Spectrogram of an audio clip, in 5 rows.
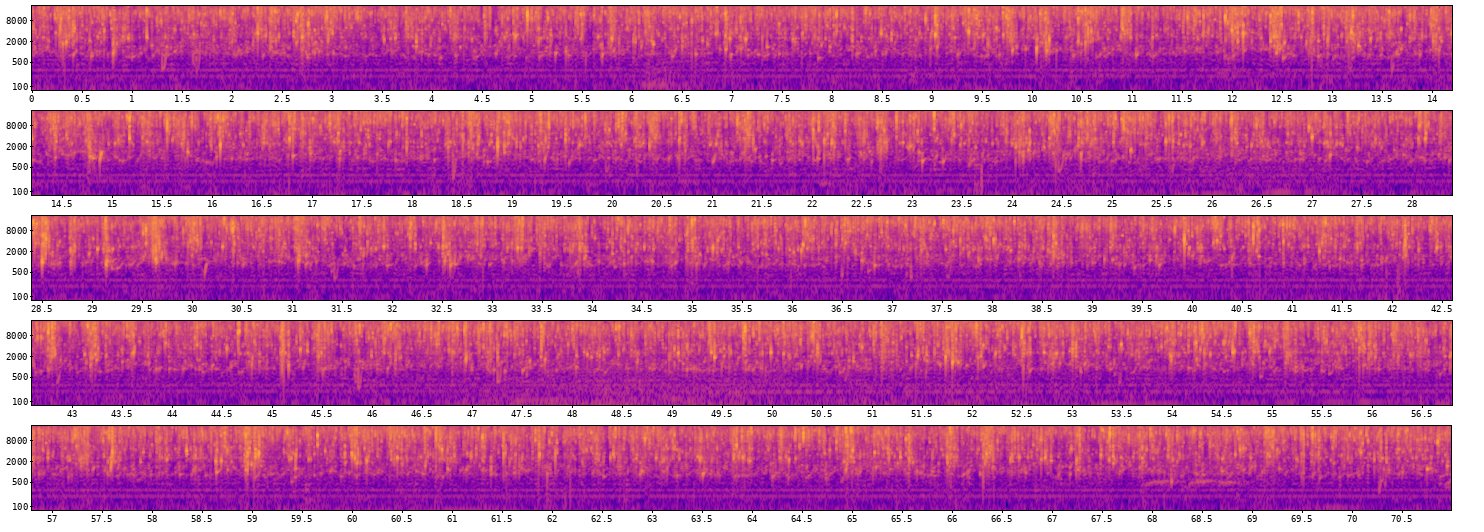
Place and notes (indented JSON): {
  "title": "Gyumri, Arménie - Armenia, country of free water",
  "date": "2018-09-09 14:00:00",
  "description": "They tell : Armenia is the country of free water. In fact, there's fountains absolutely everywhere, and everybody go there. They drink a few water and continue walking. It was important to record at less one of these fountains.",
  "latitude": "40.79",
  "longitude": "43.84",
  "altitude": "1533",
  "timezone": "GMT+1"
}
